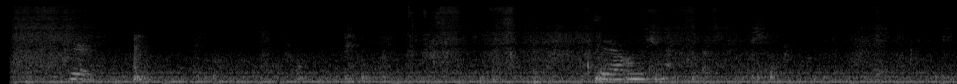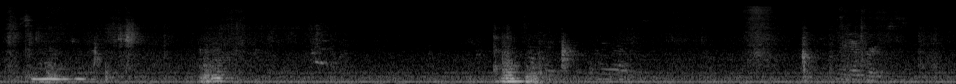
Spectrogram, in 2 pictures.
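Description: A woman speaks quietly nearby, in short bursts.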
